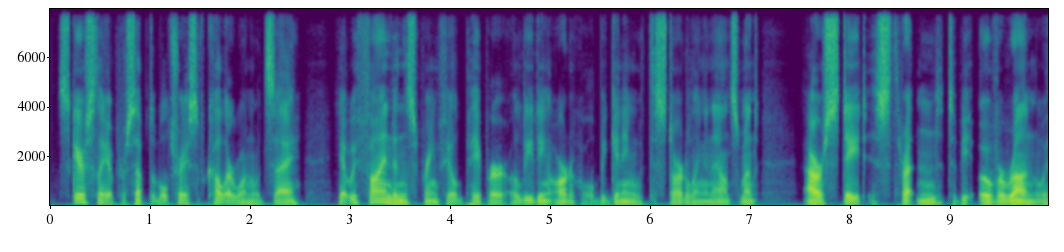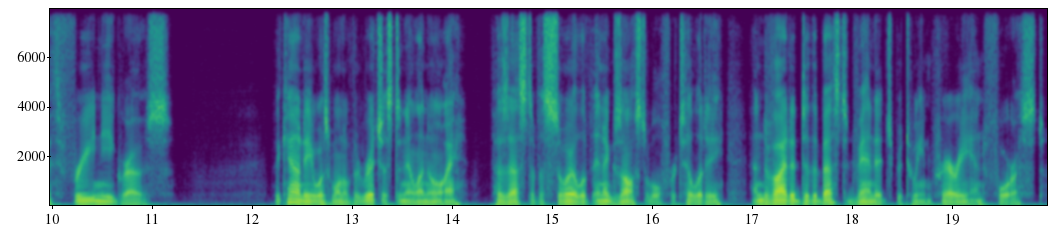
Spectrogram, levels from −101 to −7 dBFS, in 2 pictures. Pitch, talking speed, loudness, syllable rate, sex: 90 Hz, 180 wpm, -24 LUFS, 6.2 syllables/s, male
